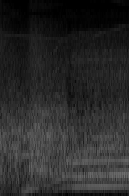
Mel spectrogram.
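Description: A Toyota Supra-like sports car engine revs hard in the open-world mobile racing game CarX Street after a nitro boost near top speed, a steady loud whine climbing in pitch, continuous and close.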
